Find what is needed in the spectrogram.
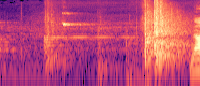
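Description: Squash ball impacts in the court: a faint knock about half a second in, then a sharp, loud smack with a ringing echo about a second and a half in.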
